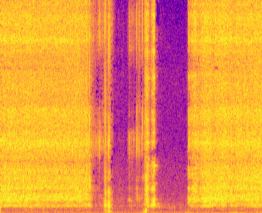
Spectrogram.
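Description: A clear plastic knife slices repeatedly through a small, solid, molded block of purple kinetic sand on a white table, cutting it into thin layers. A steady, bright, grainy scraping hiss fills the start and end, while the middle drops quieter with a few short, crisp crunches and cuts.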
